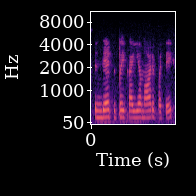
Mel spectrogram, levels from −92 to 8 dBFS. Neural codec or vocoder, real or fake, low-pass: none; real; 9.9 kHz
